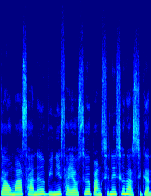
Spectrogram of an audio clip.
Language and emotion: Bodo, neutral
